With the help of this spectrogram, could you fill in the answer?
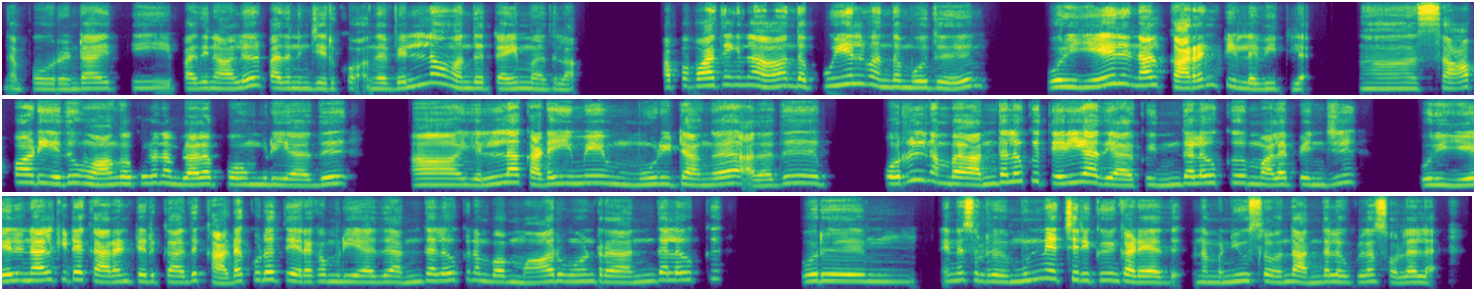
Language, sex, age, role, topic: Tamil, female, 25-29, guest, மழை நாளில் வீட்டிலேயே நீங்கள் செய்யும் செயல்கள் உங்களுக்கு எப்படி ஆனந்தம் தருகின்றன?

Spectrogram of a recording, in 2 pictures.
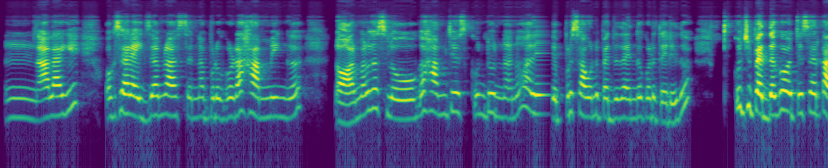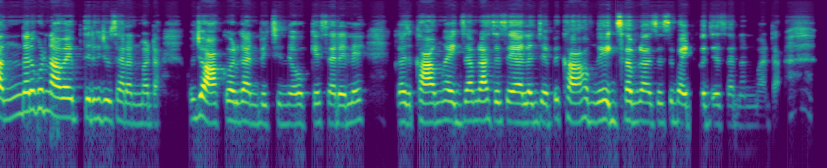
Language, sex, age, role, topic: Telugu, female, 35-39, guest, మీ పాఠశాల లేదా కళాశాల రోజుల్ని గుర్తు చేసే పాట ఏది?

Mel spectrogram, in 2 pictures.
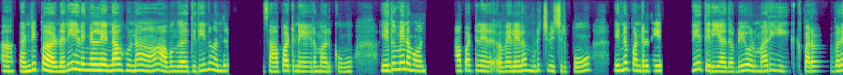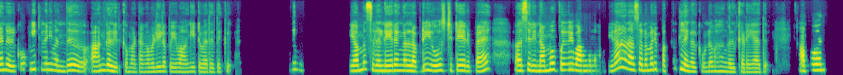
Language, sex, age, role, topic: Tamil, female, 30-34, guest, விருந்தினரை உங்கள் வீட்டில் எப்படி வரவேற்கிறீர்கள்?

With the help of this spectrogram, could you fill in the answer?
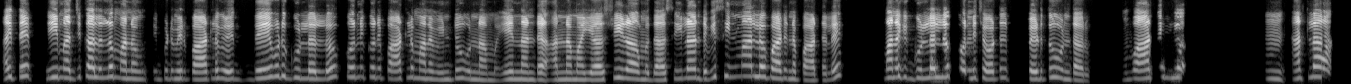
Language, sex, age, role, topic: Telugu, female, 40-44, host, ఒక పాట వింటే మీ ఊరు వెంటనే గుర్తుకు వస్తుందా?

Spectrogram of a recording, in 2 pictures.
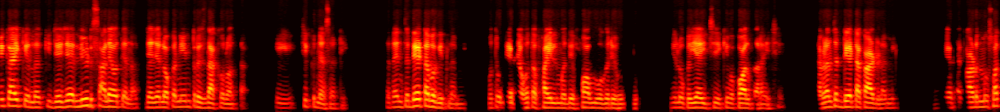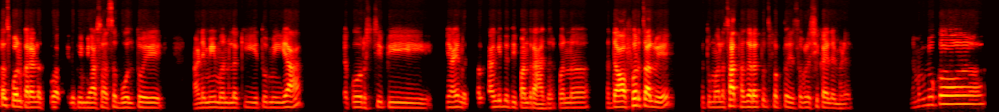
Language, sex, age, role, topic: Marathi, male, 35-39, guest, तुझ्या आयुष्यातील सर्वात धाडसी पाऊल कोणतं होतं?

